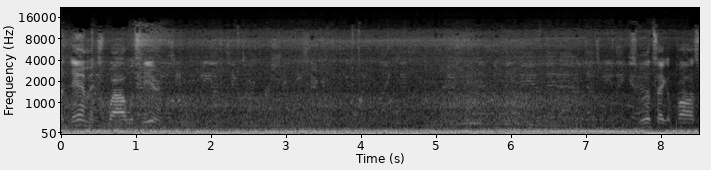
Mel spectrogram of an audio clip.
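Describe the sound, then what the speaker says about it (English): Cars roll past on a road after a storm, a steady heavy low rumble of traffic running throughout at close range, with a few faint voices and chirps above it. "We'll take a pause for the cars."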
